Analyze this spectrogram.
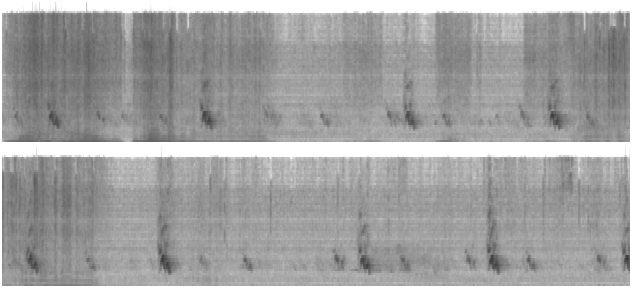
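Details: Greenhouse bumblebee giving a strong droning buzz that wavers slightly in pitch, a long bout at the start, then shorter bursts. Sharp bird chirps repeat throughout.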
